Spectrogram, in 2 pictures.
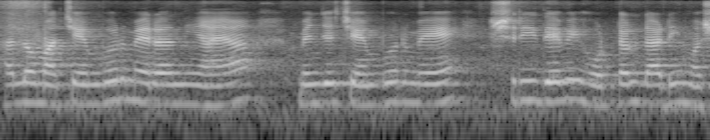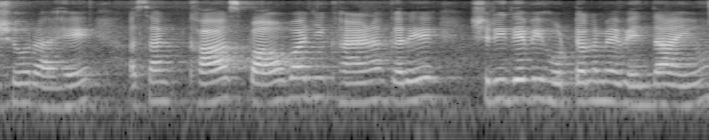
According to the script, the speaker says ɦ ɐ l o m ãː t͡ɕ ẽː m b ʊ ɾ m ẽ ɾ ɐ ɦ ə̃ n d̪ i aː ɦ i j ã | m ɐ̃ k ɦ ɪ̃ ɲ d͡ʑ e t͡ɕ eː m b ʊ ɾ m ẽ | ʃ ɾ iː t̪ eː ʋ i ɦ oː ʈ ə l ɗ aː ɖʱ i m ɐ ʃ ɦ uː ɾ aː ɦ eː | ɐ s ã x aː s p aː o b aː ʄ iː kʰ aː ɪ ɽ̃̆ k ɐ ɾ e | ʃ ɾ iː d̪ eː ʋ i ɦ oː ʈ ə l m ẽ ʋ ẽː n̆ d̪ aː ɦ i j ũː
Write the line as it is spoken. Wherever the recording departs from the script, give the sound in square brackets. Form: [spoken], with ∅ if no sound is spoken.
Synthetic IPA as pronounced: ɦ ɐ l o m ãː t͡ɕ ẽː m b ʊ ɾ m ẽ ɾ ɐ ɦ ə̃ n d̪ i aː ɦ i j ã | m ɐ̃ [∅] ɦ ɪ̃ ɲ d͡ʑ e t͡ɕ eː m b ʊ ɾ m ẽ | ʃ ɾ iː [d̪] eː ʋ i ɦ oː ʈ ə l ɗ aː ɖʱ i m ɐ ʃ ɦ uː ɾ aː ɦ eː | ɐ s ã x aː s p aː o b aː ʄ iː kʰ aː ɪ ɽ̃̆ k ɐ ɾ e | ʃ ɾ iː d̪ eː ʋ i ɦ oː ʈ ə l m ẽ ʋ ẽː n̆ d̪ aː ɦ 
